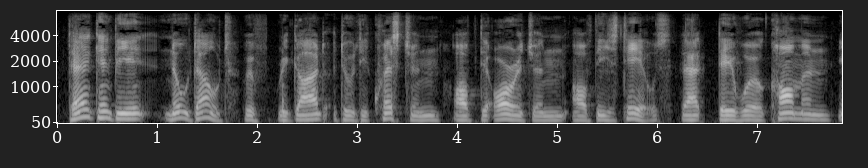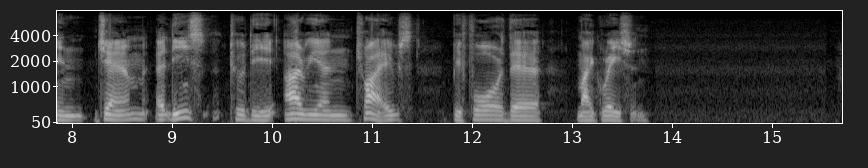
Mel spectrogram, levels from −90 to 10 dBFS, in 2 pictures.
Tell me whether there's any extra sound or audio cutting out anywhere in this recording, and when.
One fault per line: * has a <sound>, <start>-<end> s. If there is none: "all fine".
all fine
